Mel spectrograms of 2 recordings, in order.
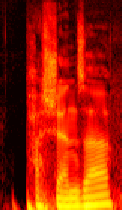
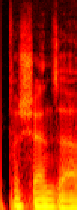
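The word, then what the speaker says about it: pazienza: does say I guess is pashenza which isn't or sorry I just said it wrong it's pashensei but technically it should be pushenzo it's just the dialect but it just means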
